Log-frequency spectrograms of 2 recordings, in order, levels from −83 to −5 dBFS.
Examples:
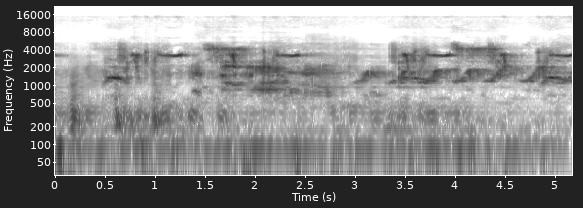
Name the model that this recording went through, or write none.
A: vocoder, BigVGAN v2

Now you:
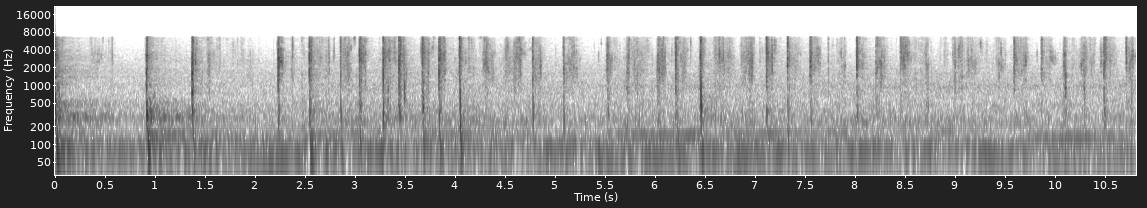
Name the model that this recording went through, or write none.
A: vocoder, Vocos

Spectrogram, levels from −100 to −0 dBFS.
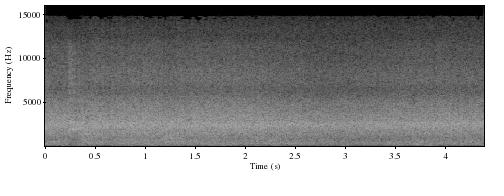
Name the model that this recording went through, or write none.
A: none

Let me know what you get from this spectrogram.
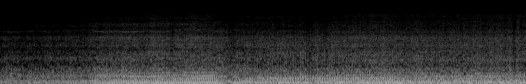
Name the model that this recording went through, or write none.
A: none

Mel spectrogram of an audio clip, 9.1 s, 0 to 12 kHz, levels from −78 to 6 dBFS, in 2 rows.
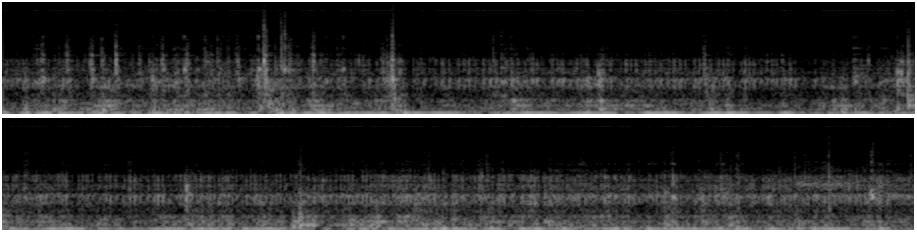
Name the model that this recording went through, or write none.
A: none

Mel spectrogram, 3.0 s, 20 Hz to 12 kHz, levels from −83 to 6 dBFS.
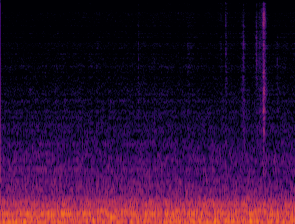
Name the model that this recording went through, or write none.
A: autoencoder, DAC-VAE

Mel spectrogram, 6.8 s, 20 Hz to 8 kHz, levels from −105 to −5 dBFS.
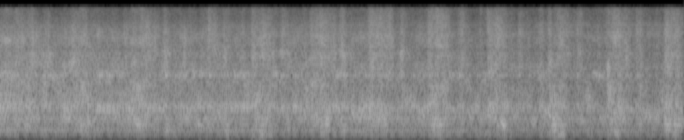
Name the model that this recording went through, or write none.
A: codec, ZipCodec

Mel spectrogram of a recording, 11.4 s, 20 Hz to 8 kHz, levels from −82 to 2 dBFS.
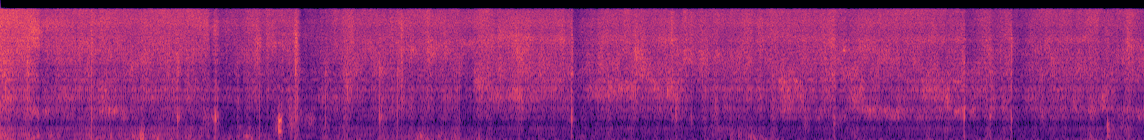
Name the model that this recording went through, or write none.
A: codec, ZipCodec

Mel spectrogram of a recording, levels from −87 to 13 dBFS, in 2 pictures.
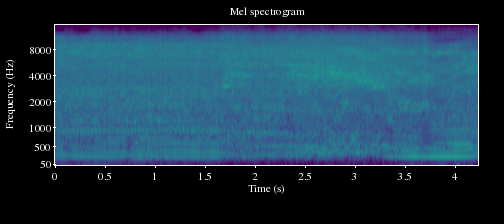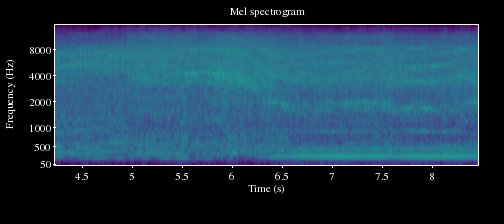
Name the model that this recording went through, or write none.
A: autoencoder, DAC-VAE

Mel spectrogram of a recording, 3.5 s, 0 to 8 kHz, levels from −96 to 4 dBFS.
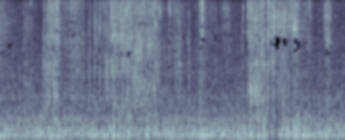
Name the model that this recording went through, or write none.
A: none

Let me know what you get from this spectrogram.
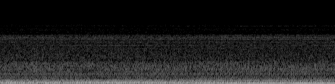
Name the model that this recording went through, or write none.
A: none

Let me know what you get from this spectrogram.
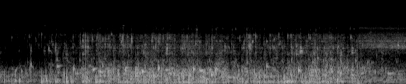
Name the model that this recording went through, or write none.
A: none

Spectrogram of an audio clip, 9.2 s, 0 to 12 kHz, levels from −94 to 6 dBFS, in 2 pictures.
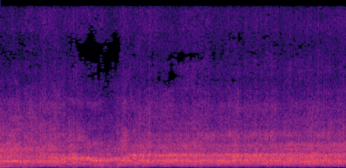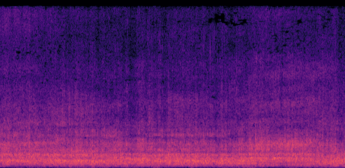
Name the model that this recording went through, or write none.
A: none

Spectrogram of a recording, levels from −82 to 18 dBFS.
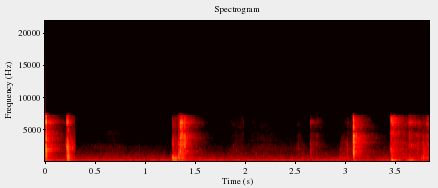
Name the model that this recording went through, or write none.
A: none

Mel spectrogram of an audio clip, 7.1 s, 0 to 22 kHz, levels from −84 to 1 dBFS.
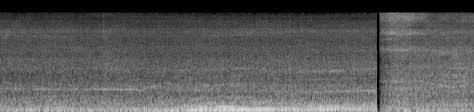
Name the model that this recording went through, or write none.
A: autoencoder, DAC-VAE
